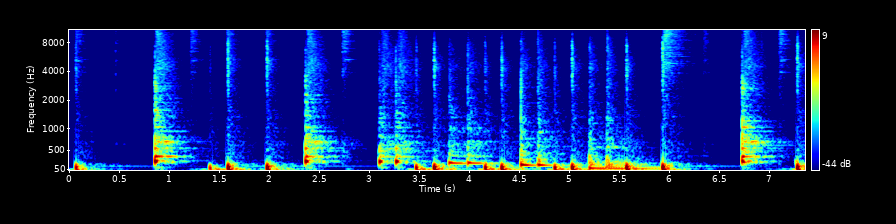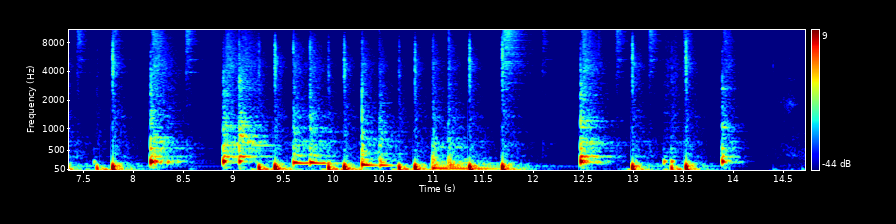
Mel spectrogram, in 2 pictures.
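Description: Drum kit played in double strokes shared between hands and foot: two hits with the sticks on the toms and snare, then two kicks on the bass drum, repeated as quick fills. It comes in phrases of a few seconds with brief pauses between them, and cymbal crashes ring among the strokes.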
